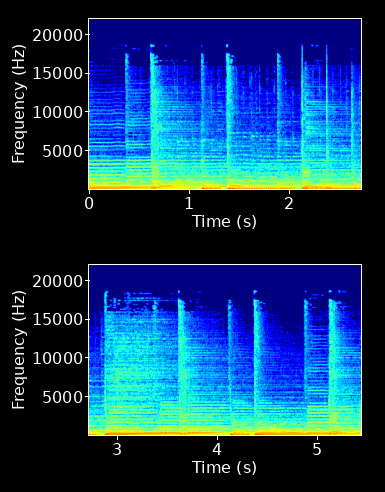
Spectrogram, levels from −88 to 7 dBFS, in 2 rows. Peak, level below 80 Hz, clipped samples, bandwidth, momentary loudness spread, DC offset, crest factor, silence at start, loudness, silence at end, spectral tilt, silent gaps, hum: -2 dBFS; -26 dBFS; under 0.1%; 18.5 kHz; 3 LU; under 0.1%; 16 dB; 0 s; -18 LUFS; 0 s; -6.5 dB/octave; none; none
